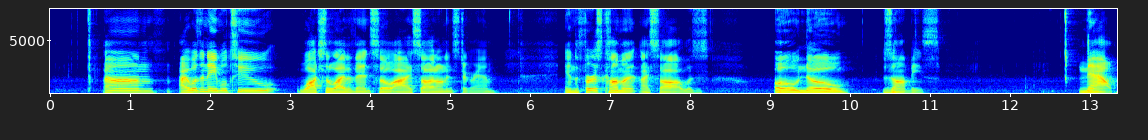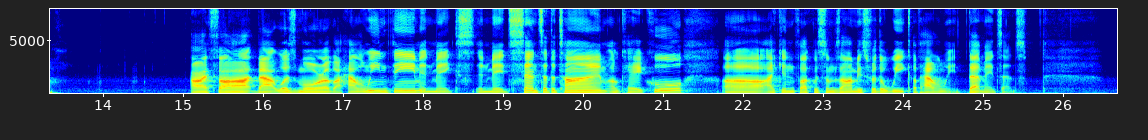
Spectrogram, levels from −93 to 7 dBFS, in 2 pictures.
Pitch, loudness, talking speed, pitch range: 115 Hz, -21 LUFS, 135 wpm, 110-140 Hz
